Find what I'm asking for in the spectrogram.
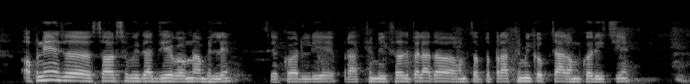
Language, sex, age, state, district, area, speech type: Maithili, male, 18-30, Bihar, Araria, rural, spontaneous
